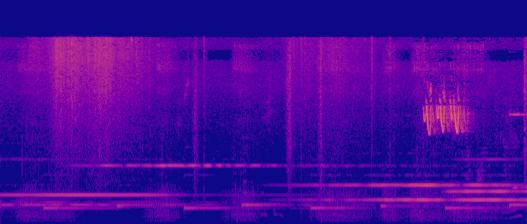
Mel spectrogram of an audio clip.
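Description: Bird chirps sound in What Remains of Edith Finch, thin and bright in short bursts over sustained tonal game music and soft ambient rustling, fairly faint and distant.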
